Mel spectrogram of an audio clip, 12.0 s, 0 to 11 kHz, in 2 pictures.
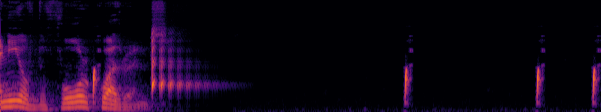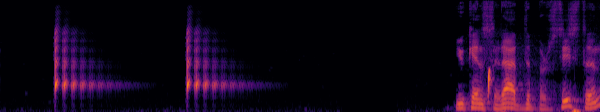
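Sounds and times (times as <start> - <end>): echoing pinging tones: 1.5 - 2.4, 5.4 - 8.8.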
